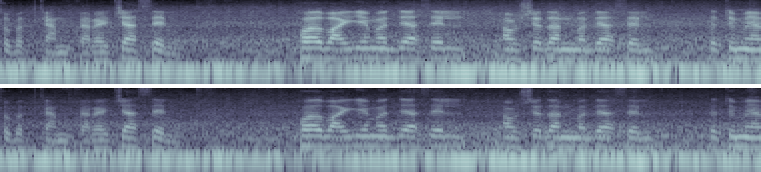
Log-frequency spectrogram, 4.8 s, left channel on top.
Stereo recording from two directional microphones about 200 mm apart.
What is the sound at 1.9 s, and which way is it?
Speech, 10° right (ahead or behind).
